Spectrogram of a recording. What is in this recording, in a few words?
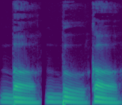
"bobuko", concat syllables; Affixing experiment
